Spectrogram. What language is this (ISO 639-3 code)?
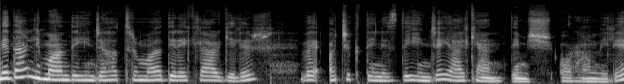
tur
